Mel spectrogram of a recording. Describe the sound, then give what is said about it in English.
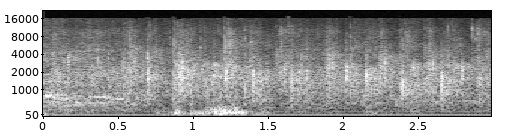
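An audience claps together, a dense, steady patter of many hands lasting the full few seconds at moderate loudness, with no clear voices standing out. “Clap here.”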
